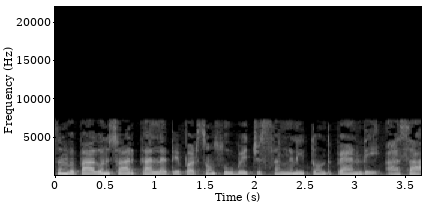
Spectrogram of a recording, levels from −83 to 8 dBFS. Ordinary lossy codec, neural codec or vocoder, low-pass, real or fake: none; none; 7.2 kHz; real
